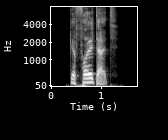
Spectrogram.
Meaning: past participle of foltern
- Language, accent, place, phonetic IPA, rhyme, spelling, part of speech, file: German, Germany, Berlin, [ɡəˈfɔltɐt], -ɔltɐt, gefoltert, verb, De-gefoltert.ogg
